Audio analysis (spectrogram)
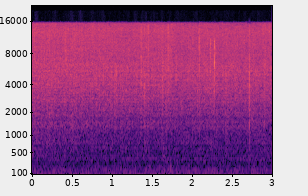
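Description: Onions and a chili fry in a pan with leftover fat, giving a continuous soft, hissing sizzle with occasional faint crackles, steady and close.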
